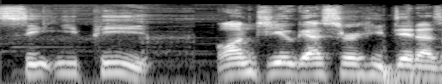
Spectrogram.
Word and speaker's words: CPE: We got a lot of comments saying they're pronouncing CPE's name wrong. It's CEP.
